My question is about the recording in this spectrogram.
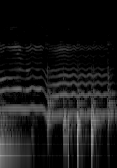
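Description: Jaranan accompaniment music: a long held, wavering melodic note, from a voice or reed horn, that steps down in pitch about a second in, with drum strokes coming back in near the end.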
